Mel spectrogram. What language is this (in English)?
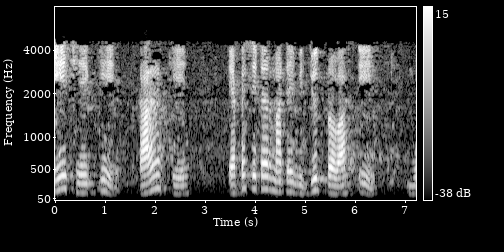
Gujarati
